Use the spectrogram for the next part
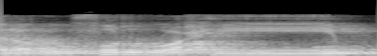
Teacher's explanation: رؤوف میں را پر پڑھیں گے، او واو مدہ ہے، 2 حرکات لمبا کریں گے. تنوین کے بعد را آنے کی وجہ سے ادغام ہوگا، یہ ادغام کامل ہے. رؤوف الرحیم، را پر پڑھیں گے، ہا کو لمبا کریں گے، وسط الگ سے ادا کرتے ہوئے میم ساکن پہ اظہار ہوگا وقفہ.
